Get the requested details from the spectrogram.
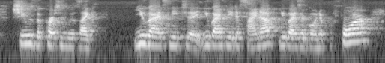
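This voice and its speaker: A woman with an American accent speaks at medium pitch with ordinary pitch variation. Audible room echo surrounds her voice. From Netherlands, then raised in Seattle. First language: Dutch. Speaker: singer in a sister music group. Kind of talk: interview.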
